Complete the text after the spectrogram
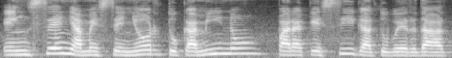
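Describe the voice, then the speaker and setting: Older woman lector, very slow and measured scripture reading, lectern mic in a small chapel. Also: medium pitch, a little hiss or hum. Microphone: lectern microphone.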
